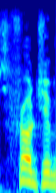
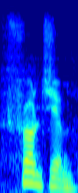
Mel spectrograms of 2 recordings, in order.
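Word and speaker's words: Frodsham: settle a bet on how you pronounce frojim uh and he pronounced it the proper way right fraud Jim is correct isn't it well which other way can you pronounce well I don't know is it spelled f-r-o-d-s-h-a-m yes it is yeah fraudium and and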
